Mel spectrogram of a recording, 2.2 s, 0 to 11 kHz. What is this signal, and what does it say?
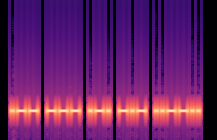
Morse code, heard as a keyed tone, about 40 wpm, 700 Hz. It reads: WORK?
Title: Sentences from Top 1000 Words - Review Part 5 - 40wpm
